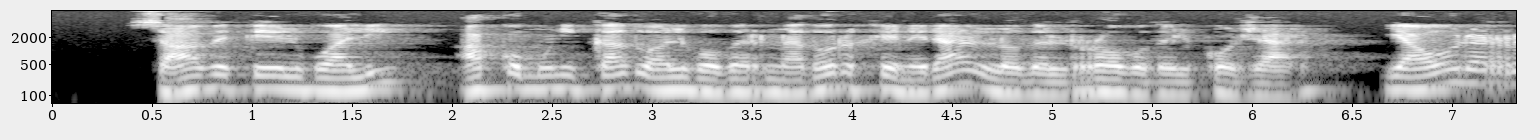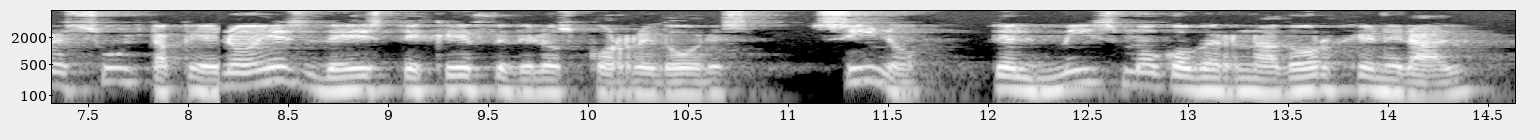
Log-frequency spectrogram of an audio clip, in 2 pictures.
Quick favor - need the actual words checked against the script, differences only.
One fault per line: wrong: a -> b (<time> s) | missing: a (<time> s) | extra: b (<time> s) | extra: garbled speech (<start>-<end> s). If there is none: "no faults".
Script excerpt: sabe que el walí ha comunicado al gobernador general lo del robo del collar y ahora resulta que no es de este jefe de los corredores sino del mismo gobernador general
no faults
